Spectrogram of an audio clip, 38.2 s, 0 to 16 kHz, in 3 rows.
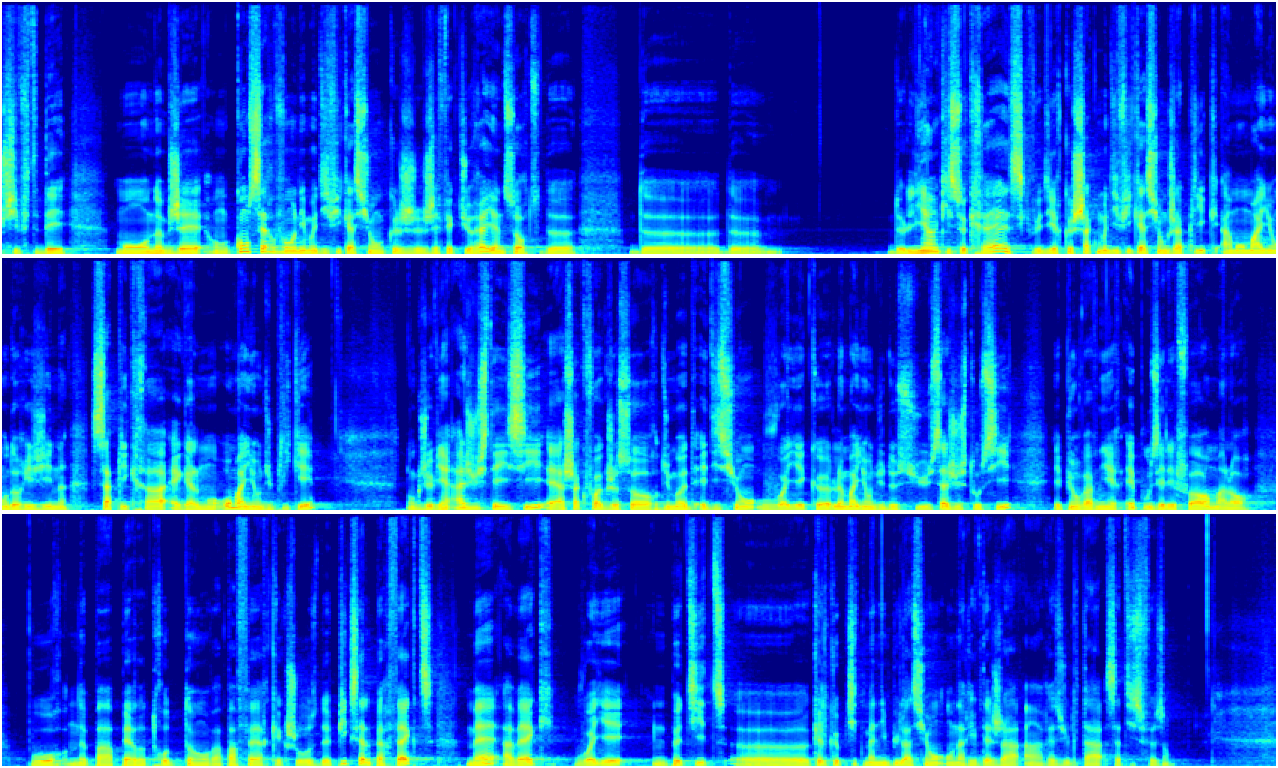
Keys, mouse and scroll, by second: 0.4 Tab, 1.0 Tab, 1.4 right click, 1.8 Tab, 2.3-4.2 scroll up 3, 5.0 right click, 5.8 shift+right click, 6.1 right click, 6.6 shift+right click, 7.3 g, 10.6 alt+right click, 11.2 s, 12.7 alt+right click, 13.2 s, 15.9 right click, 17.2 shift+right click, 17.7 shift+right click, 18.5 g, 21.1 Tab, 22.2 Tab, 23.3 g, 24.6 Tab, 26.8-27.8 scroll down 7, 28.2 right click, 29.1 a, 33.6 right click, 34.4 x, 35.4 right click, 36.4 Tab, 38.0 KP_1.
